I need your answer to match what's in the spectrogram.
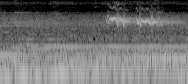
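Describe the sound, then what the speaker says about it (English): Short bird chirps in the video game Trails of Cold Steel, a brief bright twittering burst midway through, set over a steady low game background hum. "That is a bird."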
